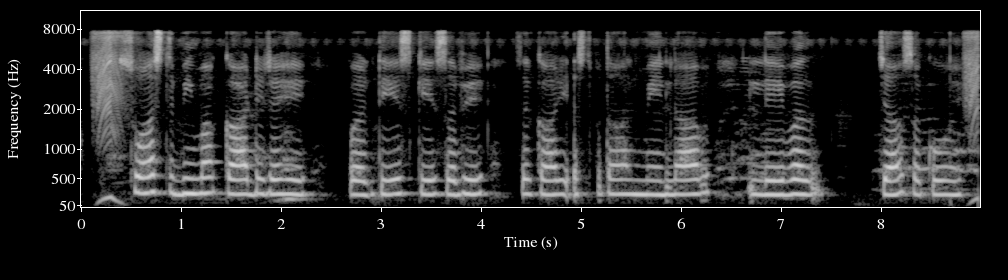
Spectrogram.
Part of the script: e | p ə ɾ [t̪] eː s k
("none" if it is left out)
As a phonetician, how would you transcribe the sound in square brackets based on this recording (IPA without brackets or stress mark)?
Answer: d̪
